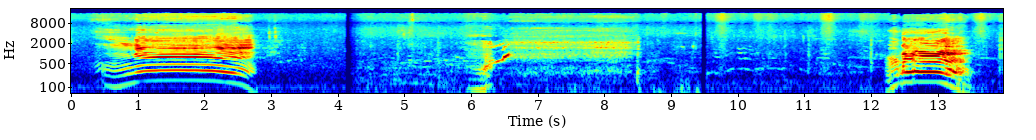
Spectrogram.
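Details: Cow mooing in a village: two long, deep moos that swell and fall in pitch, one early lasting about two seconds and another near the end, with quieter rustling and a short rising call in between.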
